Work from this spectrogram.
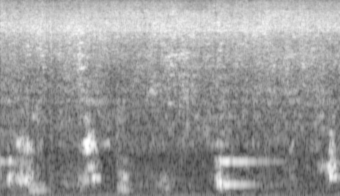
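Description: Tomatoes and spices frying in a pan sizzle with a steady high hiss throughout, quiet and close, while a voice talks softly underneath.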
